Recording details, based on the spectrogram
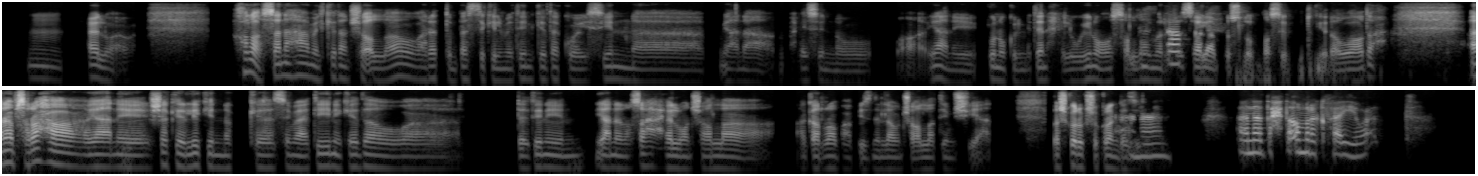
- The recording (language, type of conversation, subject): Arabic, advice, إزاي بتوصف إحساسك تجاه الضغط الاجتماعي اللي بيخليك تصرف أكتر في المناسبات والمظاهر؟
- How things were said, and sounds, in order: other background noise; tapping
